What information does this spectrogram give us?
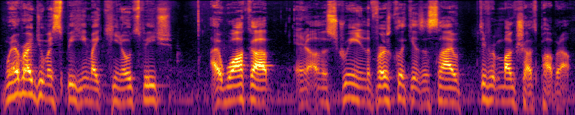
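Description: A man's voice: mid-range voice, fairly quick. A man with a Boston accent hosting a podcast, talking bluntly and candidly in casual conversation. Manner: blunt, candid, animated storytelling. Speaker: podcast host.

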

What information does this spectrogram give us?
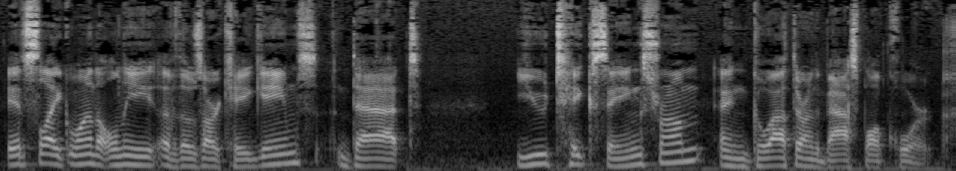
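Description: A man's voice: mid-range voice, normal speed, dark tone. A man co-hosting a podcast, chatting casually and explaining things enthusiastically in slangy language. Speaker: podcast co-host. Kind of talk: casual nostalgic chat.

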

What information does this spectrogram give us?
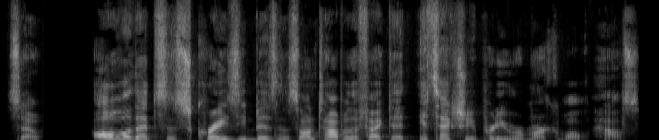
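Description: A man's voice: medium pitch, wildly swooping pitch, quick pace, darkish tone, no room sound, clean studio sound. A man, telling stories as a podcast co-host in an emphatic, self-deprecating, conversational way. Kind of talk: animated storytelling in casual podcast chat.

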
